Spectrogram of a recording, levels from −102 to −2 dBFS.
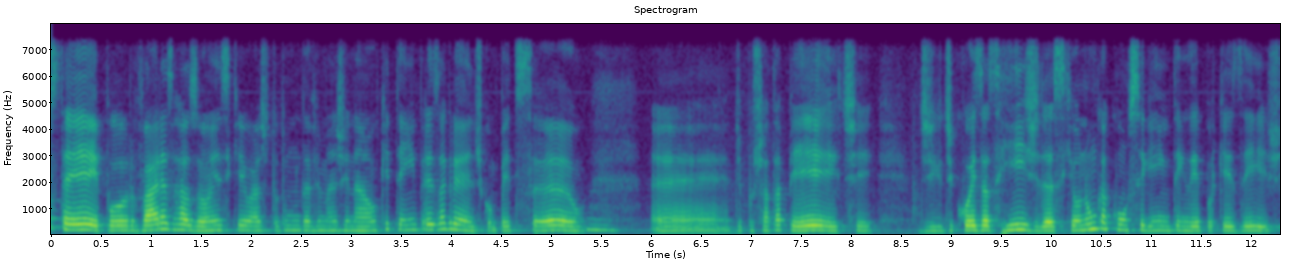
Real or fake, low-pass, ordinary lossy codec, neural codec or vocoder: real; 7.2 kHz; none; none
